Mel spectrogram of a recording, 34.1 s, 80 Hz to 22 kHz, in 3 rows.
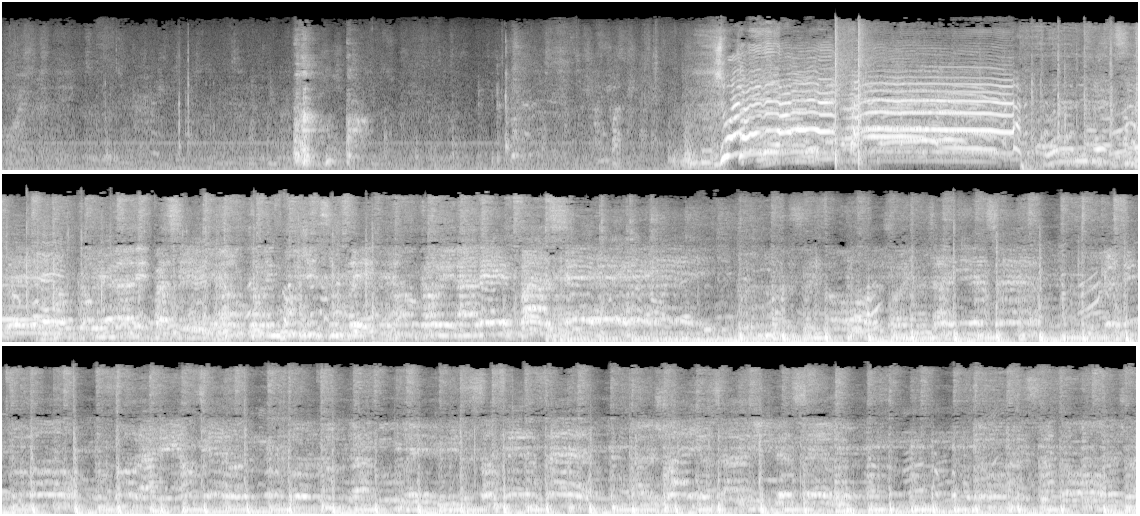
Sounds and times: Music: 0:11.4 - 0:34.0.

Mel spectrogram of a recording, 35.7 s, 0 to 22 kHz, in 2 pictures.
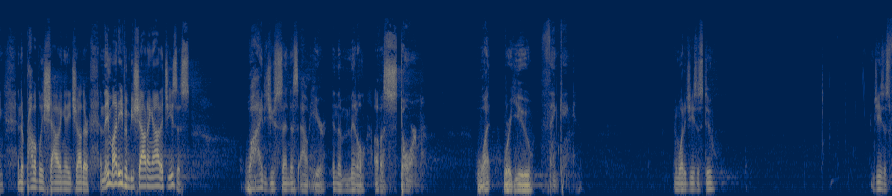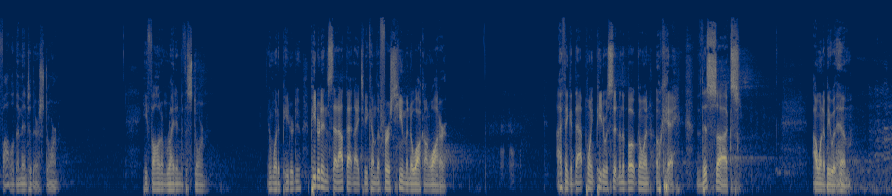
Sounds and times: Speech: 0:00.0 - 0:03.8, 0:04.9 - 0:08.5, 0:09.6 - 0:11.5, 0:13.5 - 0:14.4, 0:17.4 - 0:19.1, 0:20.7 - 0:22.0, 0:23.2 - 0:26.8, 0:29.0 - 0:32.8, 0:34.1 - 0:35.0.

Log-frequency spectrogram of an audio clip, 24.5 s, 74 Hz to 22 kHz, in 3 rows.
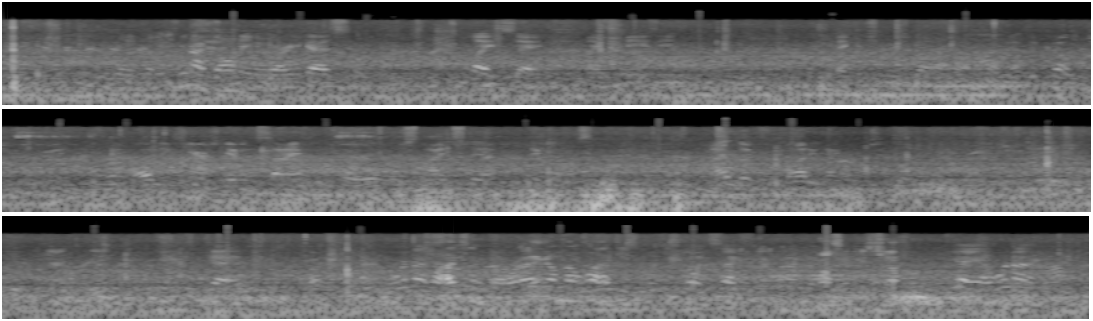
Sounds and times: Speech: 0:00.8 - 0:05.2, 0:06.2 - 0:12.7, 0:13.5 - 0:14.8, 0:17.9 - 0:24.4.

